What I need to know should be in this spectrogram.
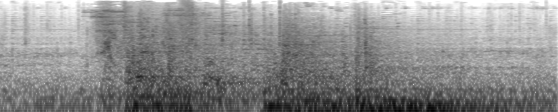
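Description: A huge metal mechanism clanks and grinds loudly.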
